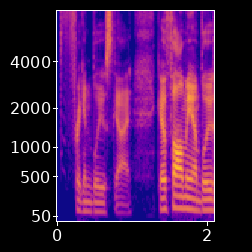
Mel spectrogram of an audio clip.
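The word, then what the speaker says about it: Bluesky: I've I've I people have been saying it's pronounced blue ski I refuse to believe that until I see evidence otherwise it's freaking Blue Sky go follow me on Blue Sky I going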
